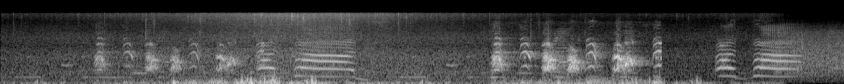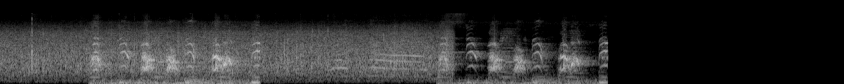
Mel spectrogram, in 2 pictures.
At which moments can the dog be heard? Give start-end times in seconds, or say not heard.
0.9-2.6, 4.9-6.7, 9.3-11.1, 12.8-14.6.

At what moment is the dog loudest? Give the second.
6 s.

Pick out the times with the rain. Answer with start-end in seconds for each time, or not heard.
0.0-13.0.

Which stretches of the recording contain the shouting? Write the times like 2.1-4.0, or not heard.
2.5-3.8, 7.2-8.1, 11.7-13.1.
